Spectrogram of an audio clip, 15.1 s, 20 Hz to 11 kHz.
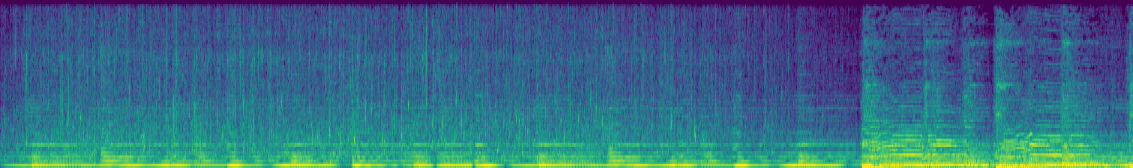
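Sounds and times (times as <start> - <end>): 
low tonal hum: 0.0 - 15.0
river water flowing beneath an arched stone bridge: 0.0 - 15.0.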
